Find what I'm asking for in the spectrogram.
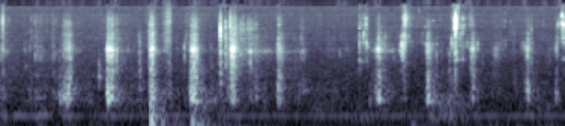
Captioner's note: crunch, crunch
